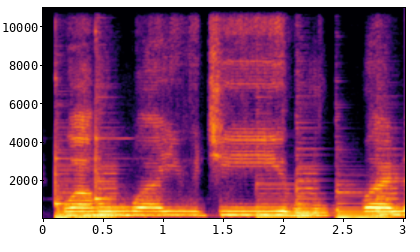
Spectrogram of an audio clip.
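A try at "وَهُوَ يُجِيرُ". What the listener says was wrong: a cuma ru hati-hati ru pendek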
